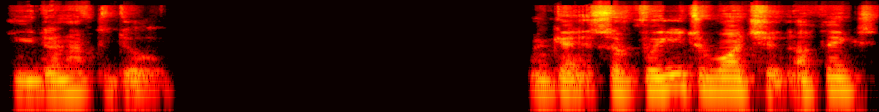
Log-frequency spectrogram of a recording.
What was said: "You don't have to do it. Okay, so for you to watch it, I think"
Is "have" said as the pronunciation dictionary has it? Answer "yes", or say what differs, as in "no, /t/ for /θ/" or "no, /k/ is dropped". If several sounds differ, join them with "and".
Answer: no, /f/ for /v/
